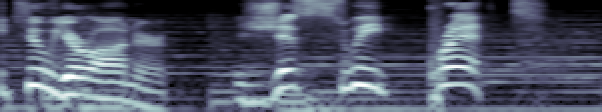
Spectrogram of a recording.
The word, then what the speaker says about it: prête: Je suis prête. You pronounce the T in that, right? And the accent means you go prête.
